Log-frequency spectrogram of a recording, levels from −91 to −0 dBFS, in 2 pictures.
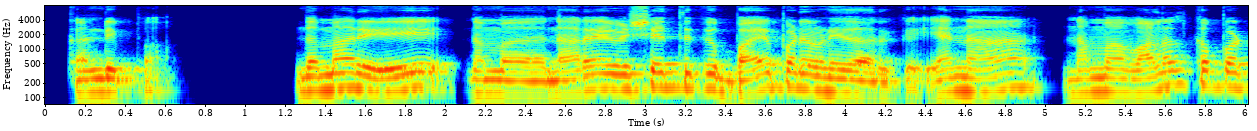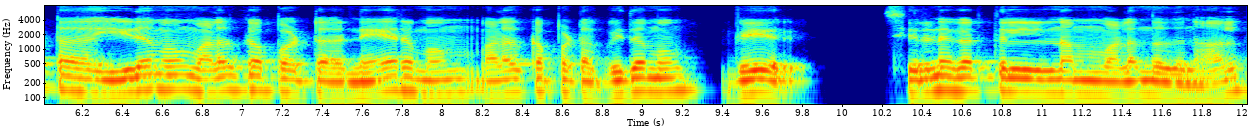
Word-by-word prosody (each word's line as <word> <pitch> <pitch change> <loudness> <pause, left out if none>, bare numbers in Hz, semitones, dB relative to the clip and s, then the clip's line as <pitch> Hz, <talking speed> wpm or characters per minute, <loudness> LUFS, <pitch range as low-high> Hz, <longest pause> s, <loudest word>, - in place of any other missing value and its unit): கண்டிப்பா. 125 +2 0 0.7
இந்த 140 +1 +3
மாரி 155 -3 +3 0.5
நம்ம 120 0 -1 0.3
நெறைய 145 +7 +1
விஷயத்துக்கு 160 0 +1
பயப்பட 160 +6 +1
வேண்டியதா 125 -5 +2
இருக்கு. 100 - -5
ஏன்னா 130 -1 0 0.5
நம்ம 130 +1 -1
வளர்க்கப்பட்ட 175 +2 -1 0.3
இடமும், 145 +1 +1
வளர்க்கப்பட்ட 140 -2 -1 0.2
நேரமும், 120 -2 0
வளர்க்கப்பட்ட 120 0 -2
விதமும் 135 +3 +1 0.3
வேறு. 125 +2 +3 0.5
சிறுநகரத்தில் 135 +1 +2 0.2
நம் 115 -1 0
வளர்ந்ததுனால், 105 -2 -1
130 Hz, 105 wpm, -22 LUFS, 120-145 Hz, 0.7 s, இந்த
